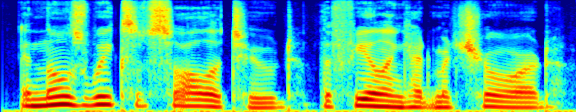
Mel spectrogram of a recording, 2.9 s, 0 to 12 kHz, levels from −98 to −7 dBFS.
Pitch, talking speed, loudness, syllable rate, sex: 185 Hz, 190 wpm, -16 LUFS, 6.3 syllables/s, female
